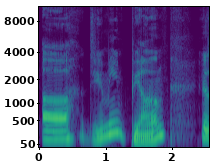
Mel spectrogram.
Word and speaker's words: Byung: like uh this guy invented the search engine bing before before yo i raised my hand up i was like oh do you mean byung he's like oh yeah oh that makes more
